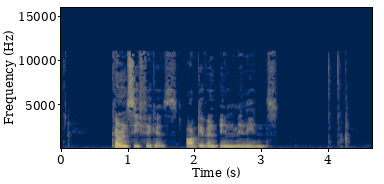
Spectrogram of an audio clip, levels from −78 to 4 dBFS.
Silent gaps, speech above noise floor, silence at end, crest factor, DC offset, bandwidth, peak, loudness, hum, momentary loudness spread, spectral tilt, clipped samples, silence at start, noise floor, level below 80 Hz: none; 46 dB; 0.4 s; 20 dB; under 0.1%; 11.5 kHz; -2 dBFS; -19 LUFS; none; 16 LU; -5 dB/octave; under 0.1%; 0.75 s; -65 dBFS; -46 dBFS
